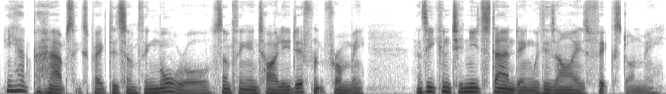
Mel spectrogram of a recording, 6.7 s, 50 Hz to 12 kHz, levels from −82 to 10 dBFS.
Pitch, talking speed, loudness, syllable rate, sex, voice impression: 115 Hz, 200 wpm, -16 LUFS, 6.3 syllables/s, male, masculine, adult-like, slightly muffled, fluent, cool, sincere, slightly calm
